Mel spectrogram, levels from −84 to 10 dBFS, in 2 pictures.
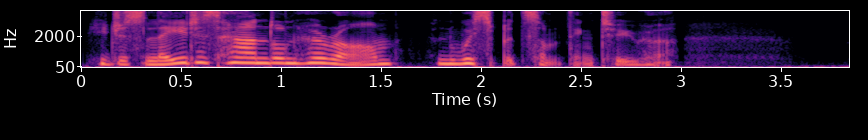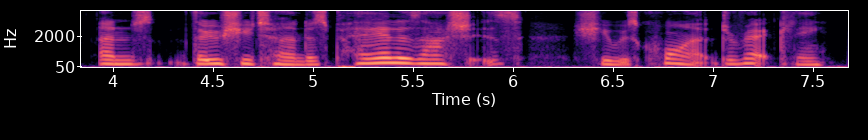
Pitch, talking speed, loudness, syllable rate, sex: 215 Hz, 195 wpm, -18 LUFS, 5.3 syllables/s, female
